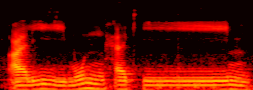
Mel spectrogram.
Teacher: Tanda tanwin izhar karena bertemu dengan huruf halqi, disebutlah izhar halqi. Tanwin bertemu dengan huruf halqi disebut izhar halqi. Dibaca jelas. Alimun, tanwinnya, bunyi nunnya dibaca jelas.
